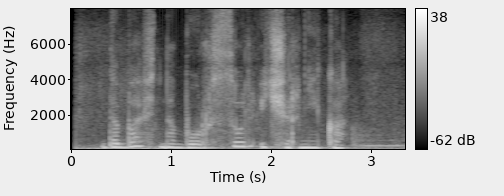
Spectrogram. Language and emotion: Russian, neutral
